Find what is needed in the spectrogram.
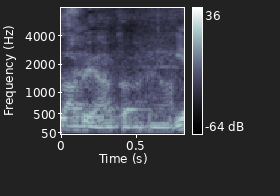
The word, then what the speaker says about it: LaBianca: Is that how you say it? – Murders. LaBianca.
